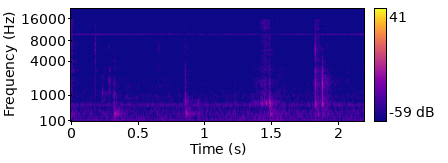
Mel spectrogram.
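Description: Faint, scattered clicks from a Bodum travel French press mug as its plunger is pushed down through the lid after steeping, about four light ticks in all, the last two near the end the loudest.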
